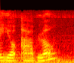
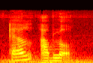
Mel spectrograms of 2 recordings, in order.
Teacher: For present tense, your stress is on the first syllable. You say yo hablo. For the preterite, your stress is on the second syllable.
